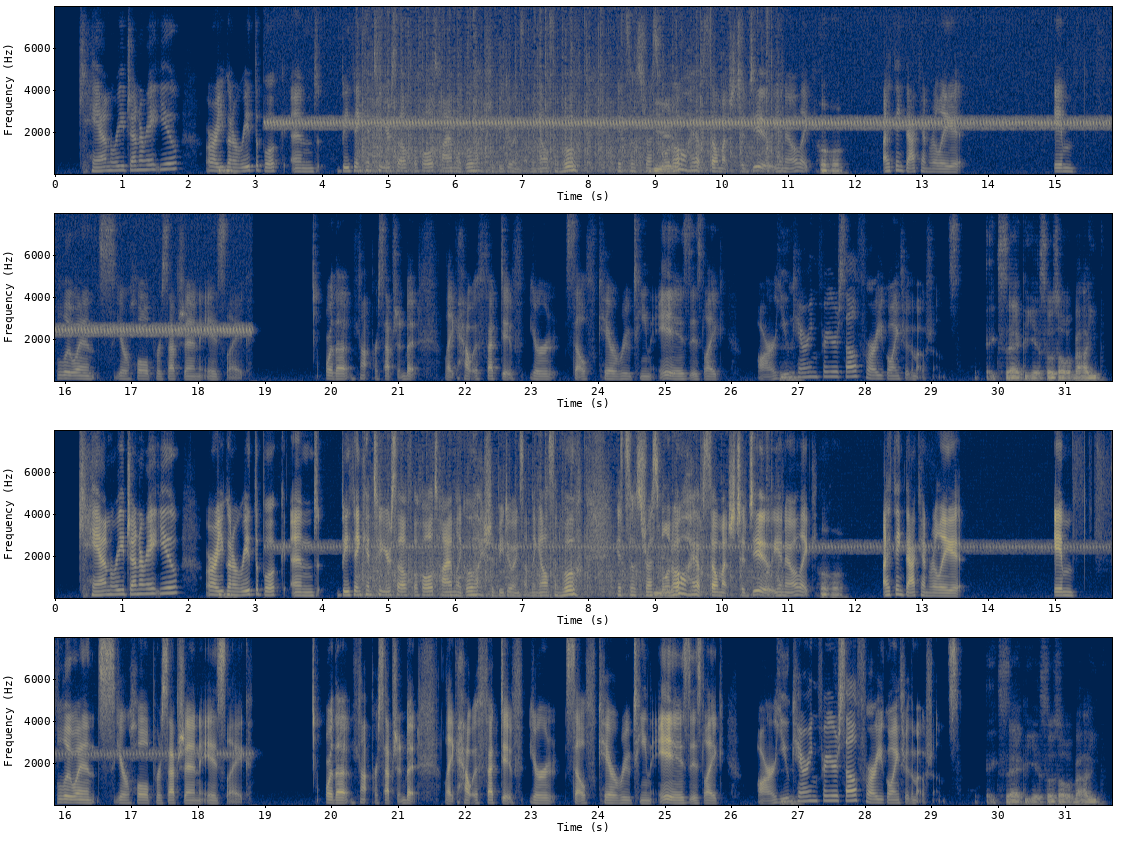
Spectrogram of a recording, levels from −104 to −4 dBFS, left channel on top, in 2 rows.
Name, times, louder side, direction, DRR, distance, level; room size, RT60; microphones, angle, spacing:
voice 1, 0.4-4.0 4.2-11.3 12.4-13.6 15.0-15.3 15.6-18.8 19.7-25.8 26.4-29.0 29.3-29.4, right 11 dB, 65° right, 0.4 m, -41 dB
sound 1, 3.1-18.8, left 10 dB, 40° left, 0.3 m, -50 dB
sound 2, 4.5-10.9, equal, ahead, 0.9 m, -52 dB
voice 2, 8.9-9.3 11.5-11.8 26.7-27.0 29.8-31.6, left 2 dB, 80° left, 1.2 m, -47 dB
9.0 x 4.3 x 2.6 m
head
